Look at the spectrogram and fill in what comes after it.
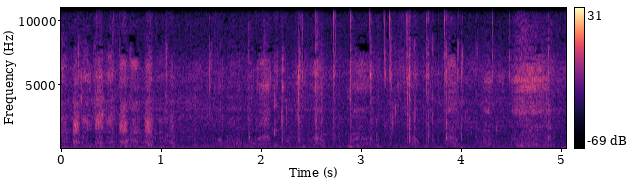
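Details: Siberian Husky kept as a pet in Kerala, India, breathing in soft, airy pants at an uneven pace, with faint voices in the background.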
